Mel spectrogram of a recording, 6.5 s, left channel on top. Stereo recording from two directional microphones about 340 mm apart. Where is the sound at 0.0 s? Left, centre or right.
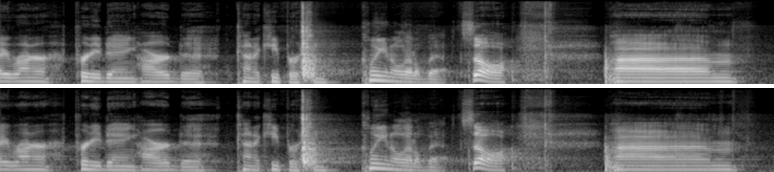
Centre.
